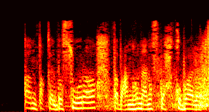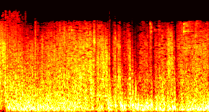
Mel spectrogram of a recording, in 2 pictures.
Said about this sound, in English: several journalists came under artillery fire from Israel as they reported from the Lebanese border village of Yarun. The attack wounded an Al Jazeera cameraman and damaged equipment. A Lebanese television crew was broadcasting live during the attack.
